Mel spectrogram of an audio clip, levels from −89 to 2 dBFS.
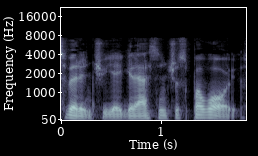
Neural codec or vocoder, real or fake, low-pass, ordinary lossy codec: none; real; 7.2 kHz; MP3, 48 kbps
